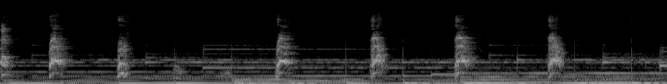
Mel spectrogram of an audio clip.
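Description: A dog barks repeatedly in sharp, evenly spaced yaps, about six loud barks with a few softer ones between, over a steady hum of sustained musical tones.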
